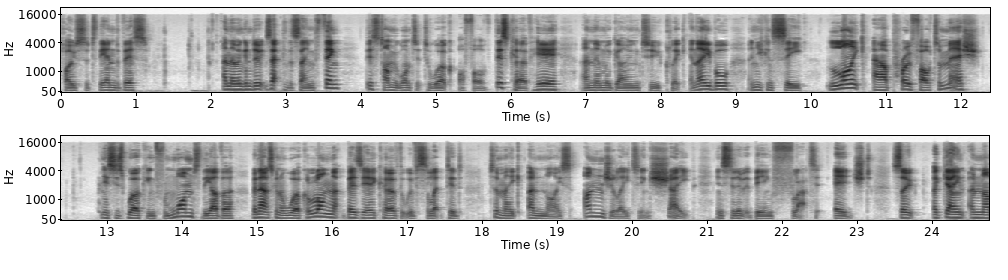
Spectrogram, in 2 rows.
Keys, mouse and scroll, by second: 0.4-0.8 scroll down 1, 0.8 shift+middle click, 1.6 g, 2.8 shift+middle click, 6.4 middle click, 7.4-9.0 scroll up 1, 9.0 middle click, 10.1-10.5 scroll up 1, 10.5 middle click, 11.4 shift+middle click, 11.8 middle click, 13.6 shift+middle click, 14.9 middle click, 18.2 middle click, 19.5-20.0 scroll down 1, 23.3 scroll down 1, 23.6 middle click, 24.1 g.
